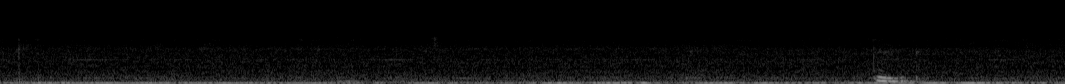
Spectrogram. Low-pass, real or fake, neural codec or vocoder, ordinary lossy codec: 3.6 kHz; fake; autoencoder, 48 kHz, 128 numbers a frame, DAC-VAE, trained on Japanese speech; none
